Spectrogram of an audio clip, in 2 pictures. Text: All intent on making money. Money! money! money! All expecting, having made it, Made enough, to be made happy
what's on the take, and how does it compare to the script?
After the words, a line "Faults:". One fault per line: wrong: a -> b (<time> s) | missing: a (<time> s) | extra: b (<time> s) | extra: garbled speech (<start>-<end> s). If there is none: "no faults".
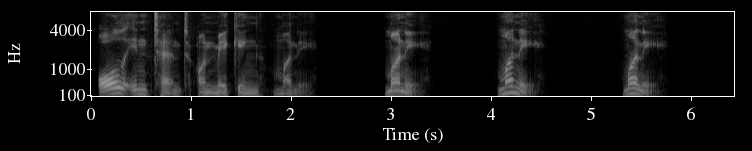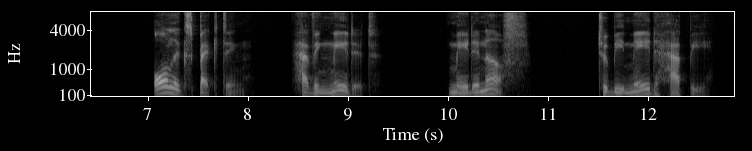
All intent on making money. Money! money! money! All expecting, having made it, Made enough, to be made happy
Faults:
no faults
